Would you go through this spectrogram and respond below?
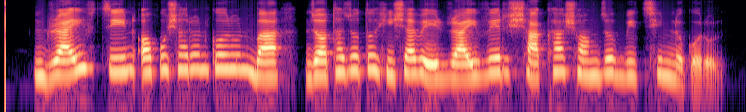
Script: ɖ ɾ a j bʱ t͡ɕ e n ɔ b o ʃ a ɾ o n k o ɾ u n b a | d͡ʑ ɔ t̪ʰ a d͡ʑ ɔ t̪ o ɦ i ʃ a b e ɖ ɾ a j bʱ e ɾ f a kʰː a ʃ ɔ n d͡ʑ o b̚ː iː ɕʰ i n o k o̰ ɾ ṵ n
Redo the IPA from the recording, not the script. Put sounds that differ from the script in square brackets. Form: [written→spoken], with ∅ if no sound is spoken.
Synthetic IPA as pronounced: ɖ ɾ a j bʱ t͡ɕ e n ɔ [b→p] o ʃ a ɾ o n k o ɾ u n b a | d͡ʑ ɔ t̪ʰ a d͡ʑ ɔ t̪ o ɦ i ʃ a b e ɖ ɾ a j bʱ e ɾ [f→ʃ] a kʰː a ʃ ɔ [n→ŋ] d͡ʑ o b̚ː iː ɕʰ i [n→nː] o k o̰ ɾ ṵ n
